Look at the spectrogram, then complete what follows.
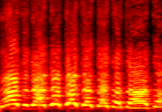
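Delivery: mock chatter, high, loud, rattled-off gibberish.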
